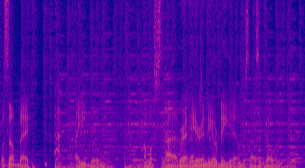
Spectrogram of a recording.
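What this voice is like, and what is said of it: Deep seductive voice. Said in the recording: “A nice deep voice.”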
